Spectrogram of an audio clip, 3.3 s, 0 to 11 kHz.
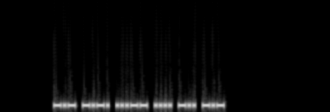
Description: Morse code, heard as a keyed tone, about 52 wpm, 700 Hz. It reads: KC3HDK
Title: USA Call Signs - 6 Characters - 4x Character Spacing - 50wpm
